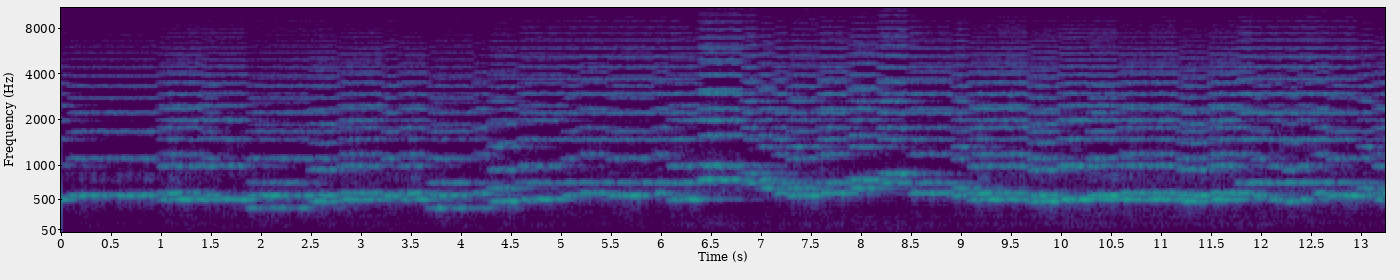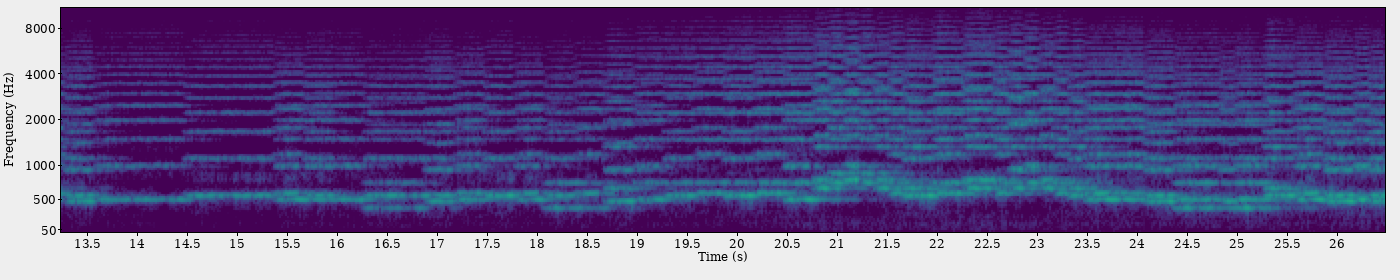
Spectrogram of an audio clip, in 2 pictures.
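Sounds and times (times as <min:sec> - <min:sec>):
violin duet: 0:00.8 - 0:26.4.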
